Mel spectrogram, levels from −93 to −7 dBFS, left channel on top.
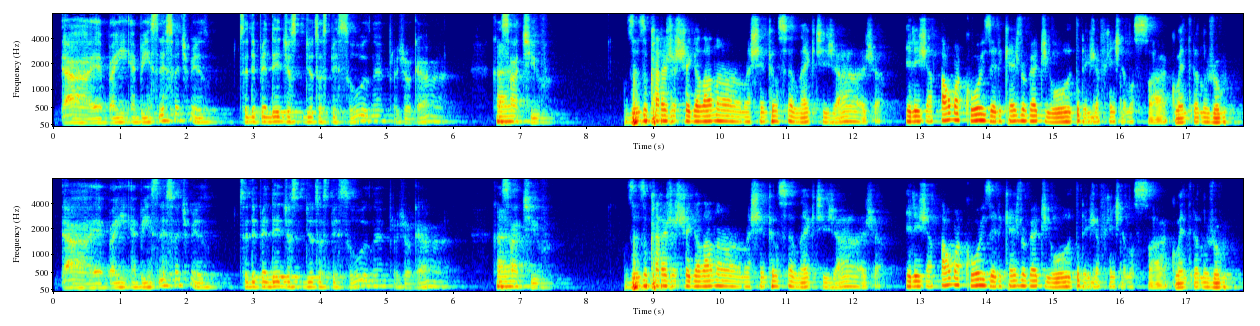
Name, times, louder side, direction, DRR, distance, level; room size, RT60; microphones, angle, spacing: voice 1, 0.1-2.4 2.8-5.9 6.6-7.4, left 1 dB, 45° left, 6 dB, 1.4 m, -34 dB
voice 2, 8.6-12.4 12.8-17.6, left 3 dB, 25° left, 6 dB, 0.4 m, -27 dB
23.5 x 10.0 x 4.6 m, 0.96 s
head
